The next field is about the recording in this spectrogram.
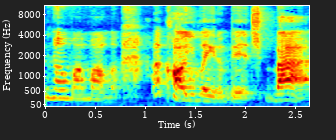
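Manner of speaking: put-on, upset, slow and dragging delivery. Speaker retells Heavenly answering while upset about her mom; imitating Heavenly upset. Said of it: "she was upset clearly because of her mom".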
